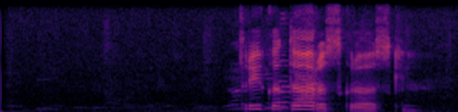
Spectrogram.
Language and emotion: Russian, sad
